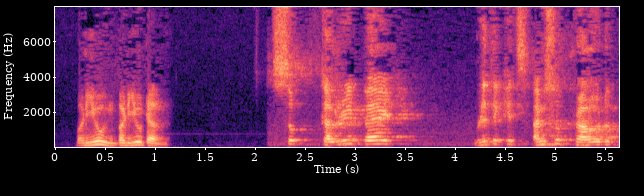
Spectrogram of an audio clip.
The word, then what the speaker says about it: Kalaripayattu: so calorie pad, Hrithik, I'm so proud of the fact that you said the name correctly.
